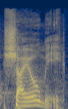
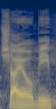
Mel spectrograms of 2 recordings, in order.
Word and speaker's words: Xiaomi: And they're called Xiaomi. It's spelled X-I-A-O-M-I.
